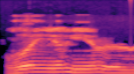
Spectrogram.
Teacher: jadi ada ditahan dulu si anginnya baru ngalir suaranya. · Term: huruf goin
